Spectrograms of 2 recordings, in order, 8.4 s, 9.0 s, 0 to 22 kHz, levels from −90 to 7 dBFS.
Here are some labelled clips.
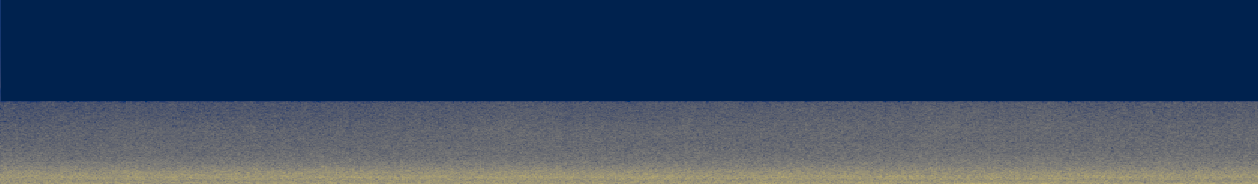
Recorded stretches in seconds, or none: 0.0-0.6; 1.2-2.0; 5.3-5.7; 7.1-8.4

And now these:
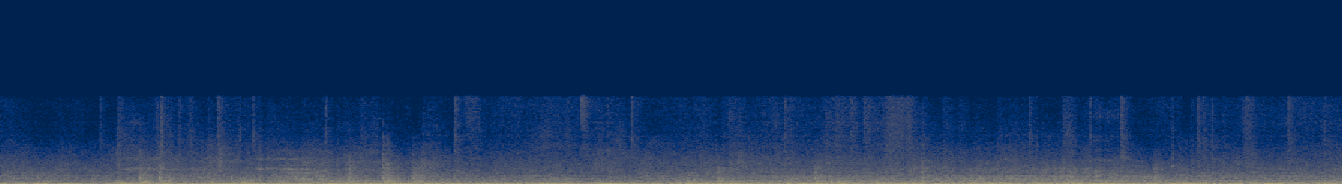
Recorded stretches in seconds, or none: 2.5-3.2

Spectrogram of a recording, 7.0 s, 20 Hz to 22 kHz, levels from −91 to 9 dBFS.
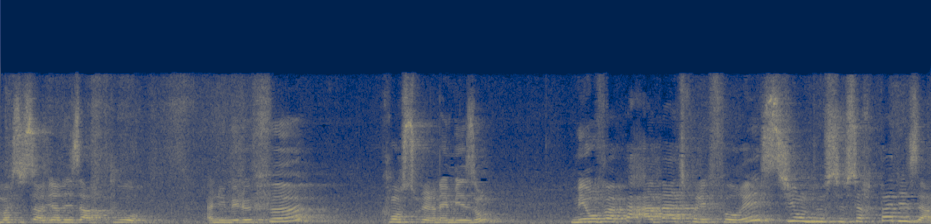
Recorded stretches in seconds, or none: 0.0-7.0

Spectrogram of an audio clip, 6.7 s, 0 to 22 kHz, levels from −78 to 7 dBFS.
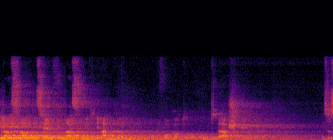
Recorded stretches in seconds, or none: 0.0-4.4

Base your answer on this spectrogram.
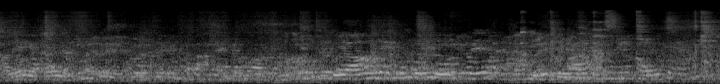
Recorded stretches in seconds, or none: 6.0-6.6

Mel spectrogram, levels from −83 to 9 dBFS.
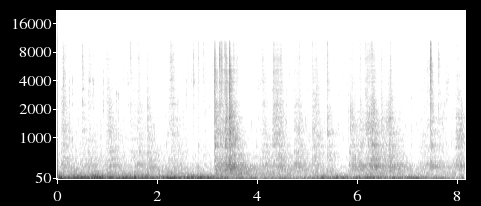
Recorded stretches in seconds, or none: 0.0-1.2; 1.8-2.5; 7.4-8.2

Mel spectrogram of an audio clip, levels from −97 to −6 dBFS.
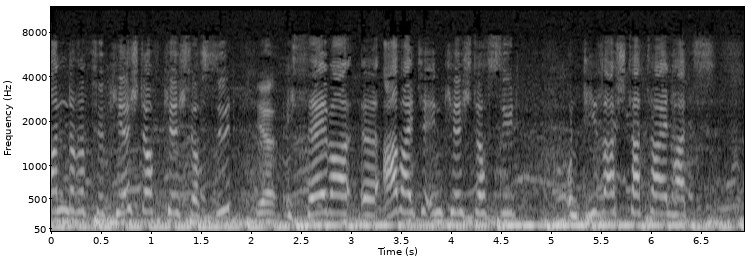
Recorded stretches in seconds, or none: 0.0-6.1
